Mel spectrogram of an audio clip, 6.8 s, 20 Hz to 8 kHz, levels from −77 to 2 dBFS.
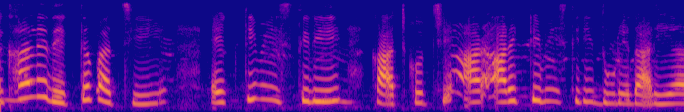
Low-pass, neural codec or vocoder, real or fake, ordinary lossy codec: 7.2 kHz; none; real; Opus, 32 kbps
